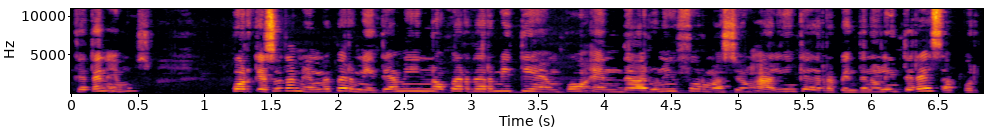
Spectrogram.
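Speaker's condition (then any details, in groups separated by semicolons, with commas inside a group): No condition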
